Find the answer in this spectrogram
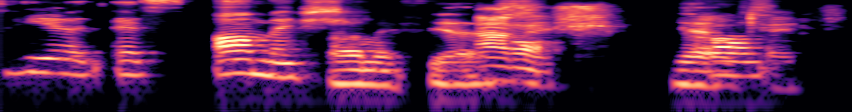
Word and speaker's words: Amish: And the name is pronounced here as Amish.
